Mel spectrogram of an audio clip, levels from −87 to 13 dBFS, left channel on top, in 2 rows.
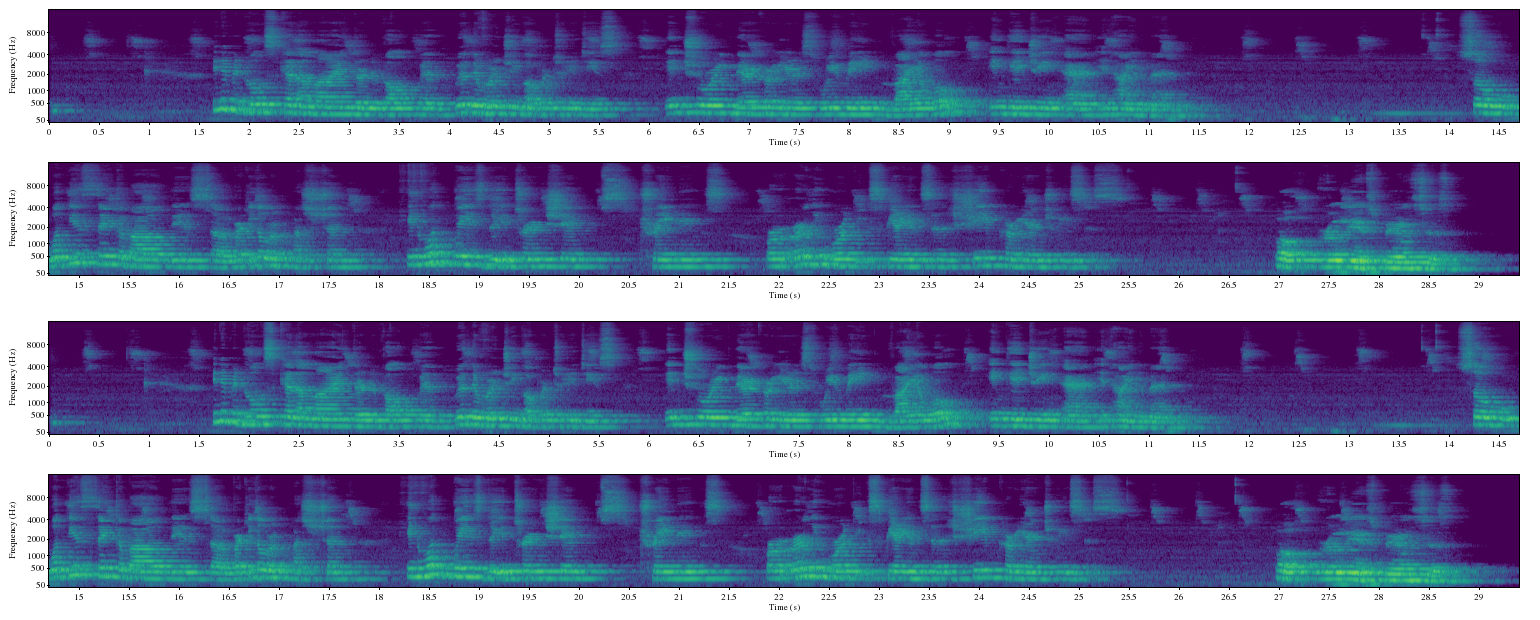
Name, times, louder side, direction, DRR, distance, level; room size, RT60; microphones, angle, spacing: voice 1, 1.4-5.6 6.2-11.4 12.5-12.6 13.3-17.8 18.3-21.4 21.8-25.4 25.7-25.8 26.6-26.7, right 1 dB, 35° right, -1 dB, 0.8 m, -23 dB
voice 2, 27.0-28.7, left 1 dB, 15° left, -2 dB, 0.4 m, -16 dB
4.5 x 3.5 x 2.3 m, 1.0 s
head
